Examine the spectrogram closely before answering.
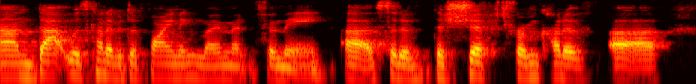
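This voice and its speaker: Speaking with a British accent, a woman talks at a fairly quick pace. Her pitch is very deep and low, and her intonation stays fairly even. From UK. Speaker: emerging technology strategist. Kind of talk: podcast interview.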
